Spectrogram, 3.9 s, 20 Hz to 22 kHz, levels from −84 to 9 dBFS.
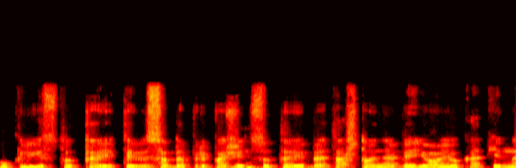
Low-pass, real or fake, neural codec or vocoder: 10.8 kHz; real; none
